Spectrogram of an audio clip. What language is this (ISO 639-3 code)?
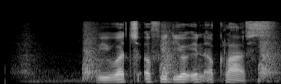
jav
